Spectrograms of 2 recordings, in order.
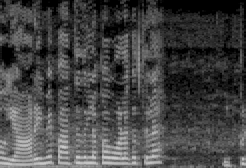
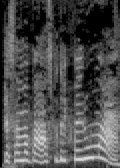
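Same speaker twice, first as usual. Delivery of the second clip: much higher, louder worried mother; anxious suggestion; 9 semitones higher, 3 dB louder than usual. Acted. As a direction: urge the hospital in a panic. Worried mother proposes hospital. (பதறிய அம்மாவின் உயர்ந்த குரல்)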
